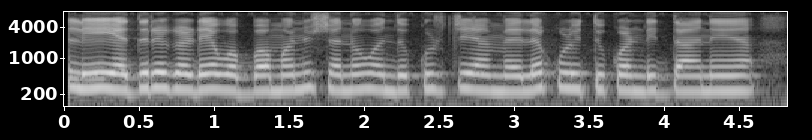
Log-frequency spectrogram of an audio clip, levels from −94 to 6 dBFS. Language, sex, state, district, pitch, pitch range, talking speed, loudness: Kannada, female, Karnataka, Bidar, 240 Hz, 230-255 Hz, 100 wpm, -17 LUFS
